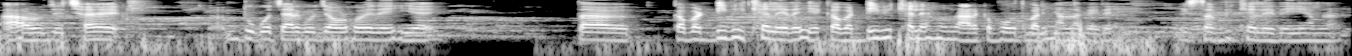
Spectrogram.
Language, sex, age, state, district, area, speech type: Maithili, female, 18-30, Bihar, Begusarai, urban, spontaneous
